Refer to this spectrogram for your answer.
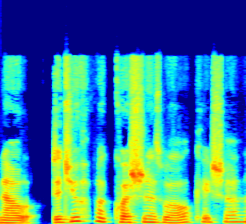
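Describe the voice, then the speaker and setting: A woman speaks in a calm tone with ordinary pitch variation over a quiet background. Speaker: yoga and ayurveda teacher. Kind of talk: online lecture with Q&A.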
